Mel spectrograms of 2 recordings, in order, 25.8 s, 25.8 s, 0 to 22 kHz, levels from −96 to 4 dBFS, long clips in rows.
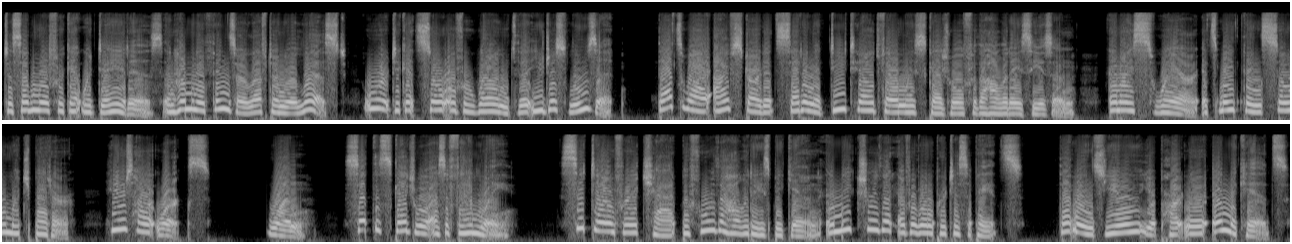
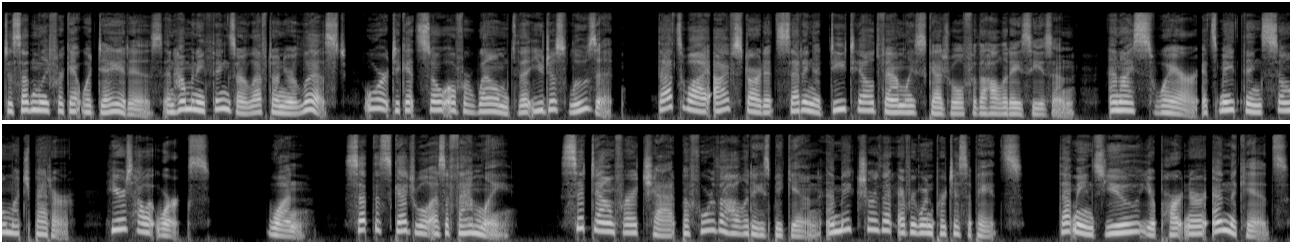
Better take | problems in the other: second | distortion; heavy; 6 dB below the speech

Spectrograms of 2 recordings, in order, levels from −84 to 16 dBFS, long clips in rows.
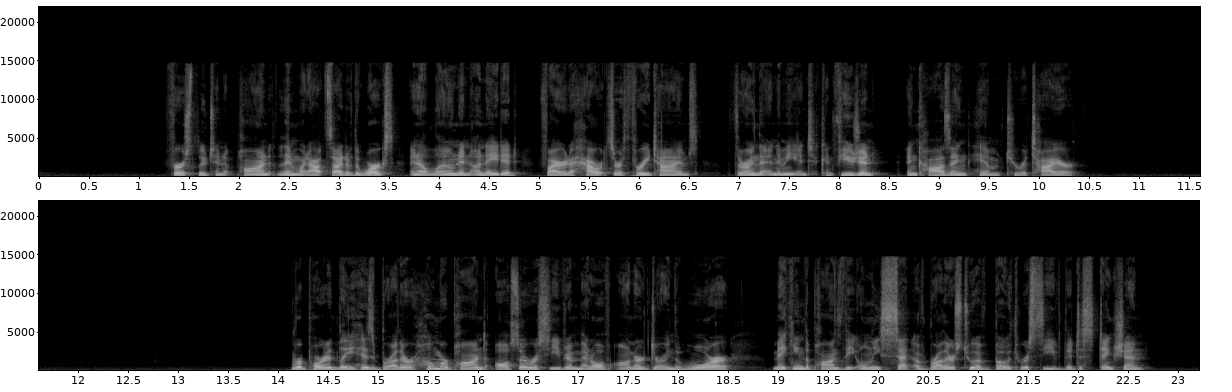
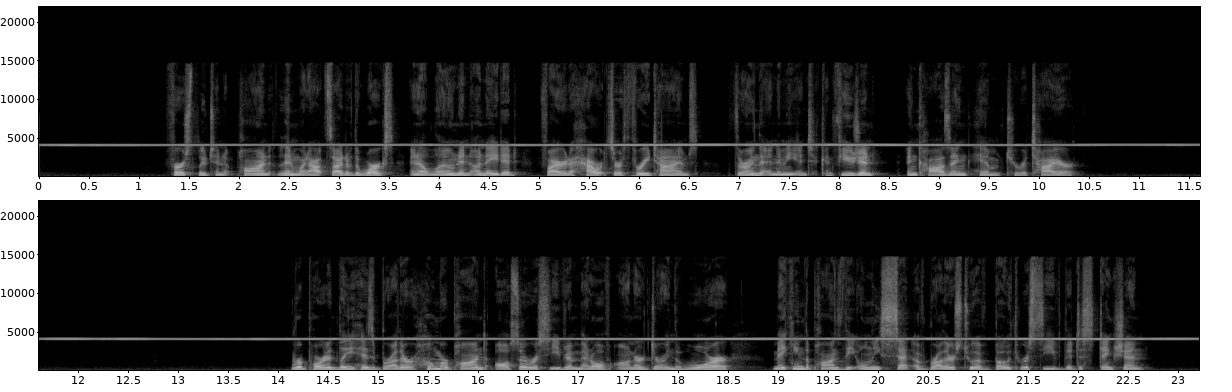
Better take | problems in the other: first | high-pitched whine; loud; throughout; 4 kHz, 7 dB below the speech

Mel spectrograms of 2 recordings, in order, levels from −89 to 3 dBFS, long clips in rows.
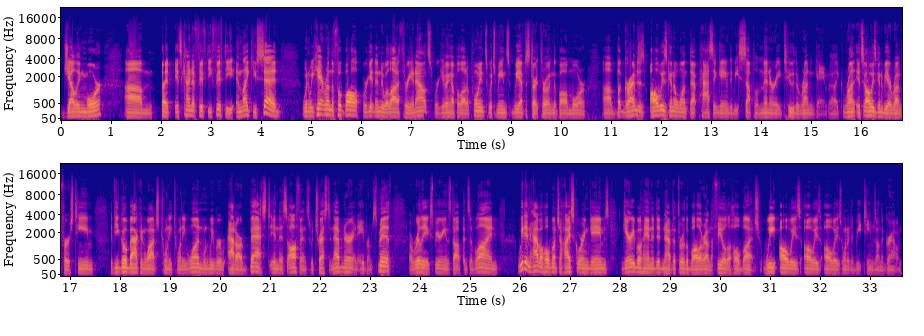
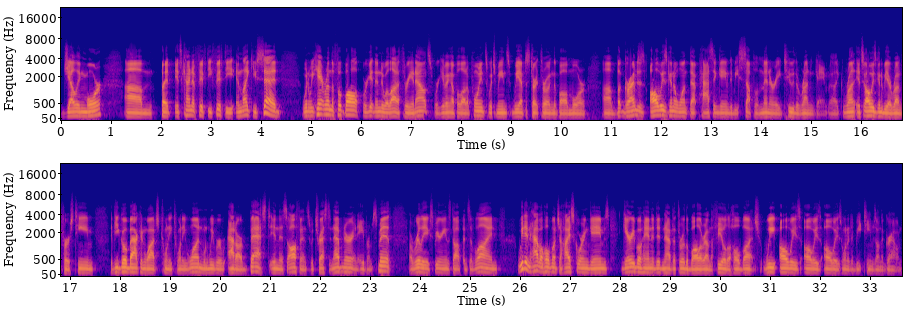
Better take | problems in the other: first | muffled; slightly; fading above 3.5 kHz

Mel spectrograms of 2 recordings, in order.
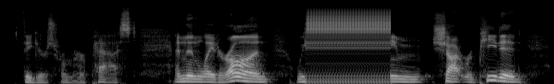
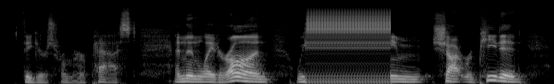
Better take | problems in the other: neither | audio freezing; at 3 s for 1 s; the same in both

